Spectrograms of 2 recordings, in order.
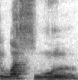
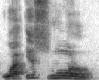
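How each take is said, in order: First: The 'i' vowel is dropped, linking 'wa' to 'smul'. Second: The 'i' vowel after 'wa' is clearly pronounced. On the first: The speaker calls it right. "Tapi wasmul" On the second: The speaker calls it wrong. "tidak boleh dibaca wa ismul"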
